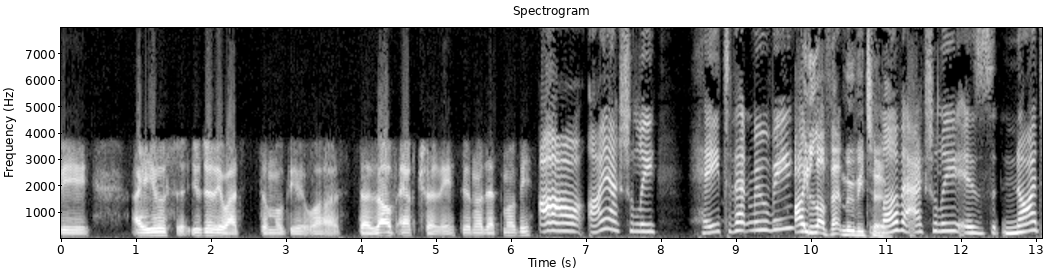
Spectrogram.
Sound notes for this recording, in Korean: 청취자 전화연결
